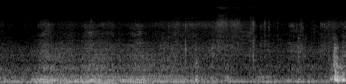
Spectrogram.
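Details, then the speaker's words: Toyota Kijang road test after replacing the propeller-shaft cross joint (U-joint), which had clunked when releasing the clutch forward or reverse: pulls away with only even road and drivetrain hum, no clunk; driveshaft now smooth and quiet. "Ini sudah enak, ini sudah tidak bunyi. Sudah enak ini teman-teman semua. Sudah tidak bunyi."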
